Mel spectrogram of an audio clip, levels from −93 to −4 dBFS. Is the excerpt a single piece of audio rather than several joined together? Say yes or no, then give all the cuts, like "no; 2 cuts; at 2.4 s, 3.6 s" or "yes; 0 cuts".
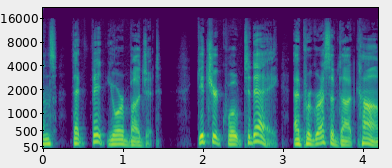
yes; 0 cuts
